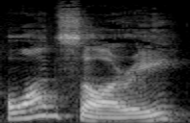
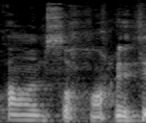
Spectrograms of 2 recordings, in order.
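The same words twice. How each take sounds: First: Drawn-out sarcastic "oh, I'm sorry", higher and louder, slow; sarcastic apology. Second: A light, rising "oh, I'm sorry"; mock apologetic. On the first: Retold or imitated. Podcaster voicing the assassin's sarcastic apology before striking. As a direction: oversell the apology you don't mean. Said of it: "maybe so sarcastic". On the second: Podcaster imitating the sorrowful assassin's apology. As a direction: toss off a fake apology. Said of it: "I bet that was his tone".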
